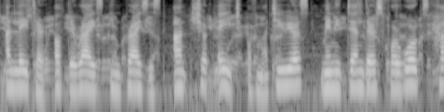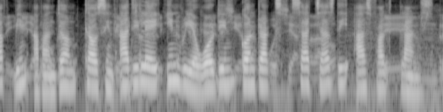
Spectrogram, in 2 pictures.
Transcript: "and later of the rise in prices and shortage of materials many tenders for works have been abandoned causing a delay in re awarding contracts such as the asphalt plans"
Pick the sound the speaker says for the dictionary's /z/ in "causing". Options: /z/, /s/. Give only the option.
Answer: /s/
